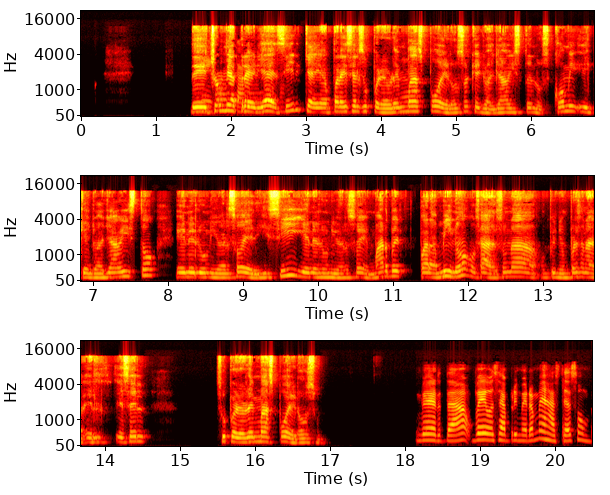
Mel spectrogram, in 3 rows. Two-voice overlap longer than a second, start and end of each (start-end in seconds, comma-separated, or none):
1.6-2.8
